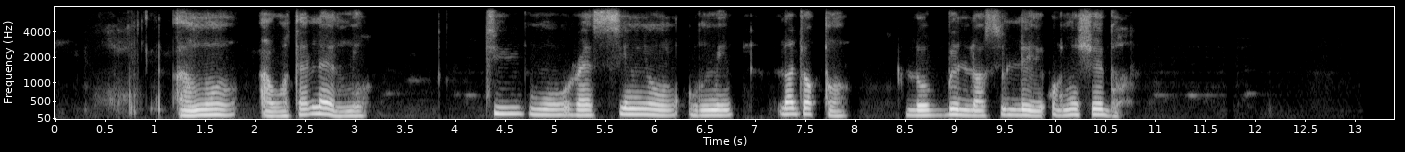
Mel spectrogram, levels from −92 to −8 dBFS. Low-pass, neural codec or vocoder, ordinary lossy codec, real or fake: 7.2 kHz; codec, 16 kHz, 2 kbps, FunCodec, trained on Chinese and English, 25 frames a second; Opus, 24 kbps; fake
